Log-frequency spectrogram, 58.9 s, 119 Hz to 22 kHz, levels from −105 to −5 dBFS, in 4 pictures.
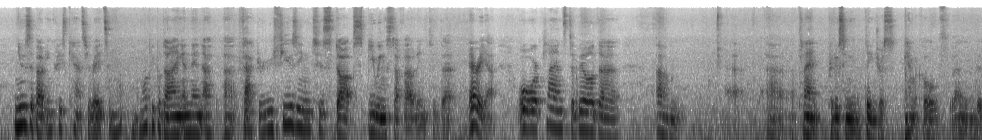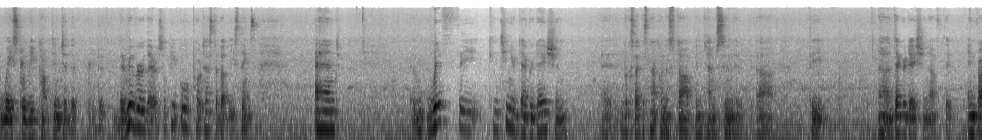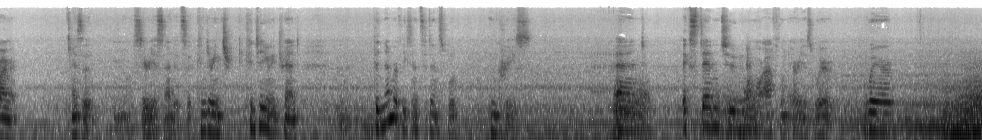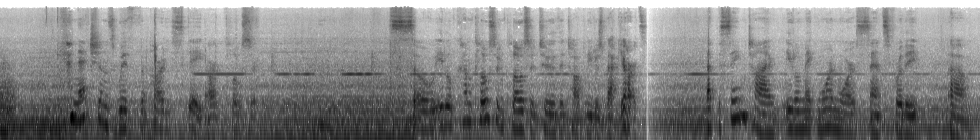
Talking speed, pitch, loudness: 140 wpm, 155 Hz, -24 LUFS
